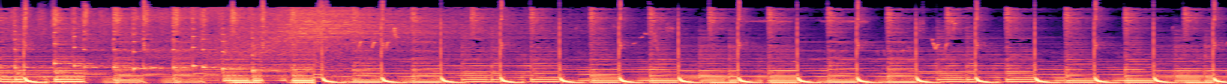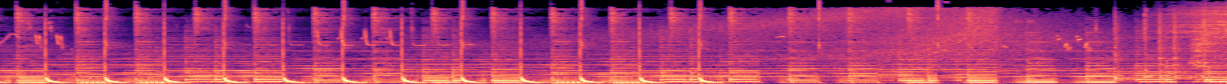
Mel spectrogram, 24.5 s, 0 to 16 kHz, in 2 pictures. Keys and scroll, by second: 9.2 alt+g, 9.8-11.5 typing.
